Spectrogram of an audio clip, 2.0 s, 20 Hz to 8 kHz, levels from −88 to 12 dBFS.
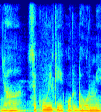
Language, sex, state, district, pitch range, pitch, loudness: Hindi, male, Chhattisgarh, Sukma, 115-125 Hz, 120 Hz, -16 LUFS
